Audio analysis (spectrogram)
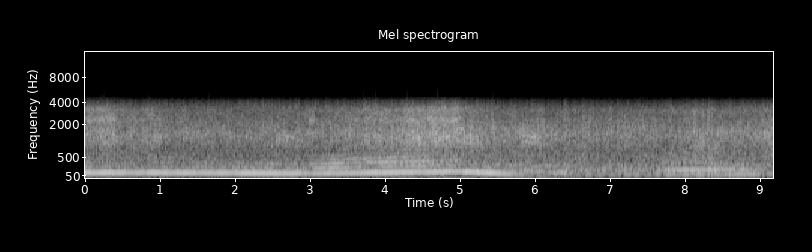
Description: Knocking sound, head or bottomend?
